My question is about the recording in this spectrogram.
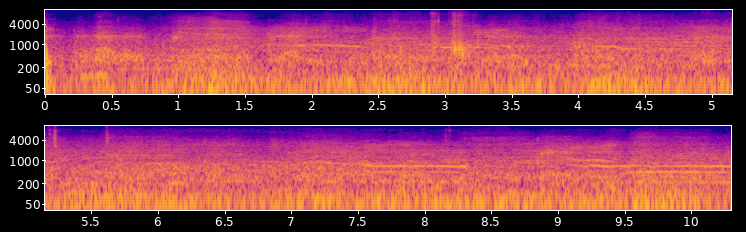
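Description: Wind and surf on the microphone, with Cape fur seals calling from the colony behind. Their bleats come briefly a couple of times early and then as longer, steady calls in the second half.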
